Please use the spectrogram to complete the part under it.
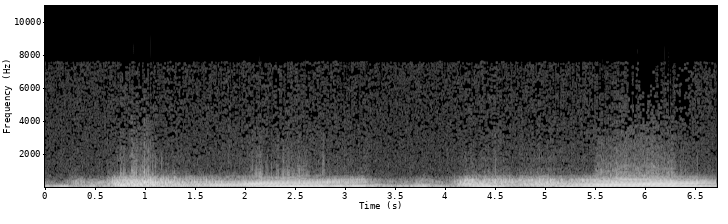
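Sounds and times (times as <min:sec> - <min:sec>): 
car engine starting and revving as the car pulls away: 0:00.0 - 0:06.7.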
